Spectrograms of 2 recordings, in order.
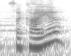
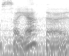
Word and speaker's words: Sayaka: Sakaya? That was wrong. Sayaka is how it's spelled, not Sakaya.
